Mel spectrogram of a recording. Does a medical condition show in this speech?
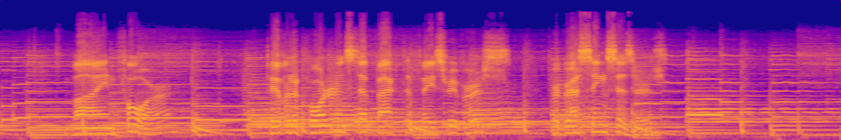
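No.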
